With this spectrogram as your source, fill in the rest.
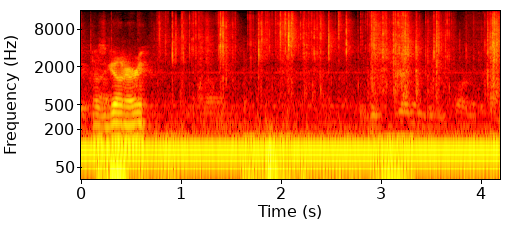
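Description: A knife slices through a foil wrapper.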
